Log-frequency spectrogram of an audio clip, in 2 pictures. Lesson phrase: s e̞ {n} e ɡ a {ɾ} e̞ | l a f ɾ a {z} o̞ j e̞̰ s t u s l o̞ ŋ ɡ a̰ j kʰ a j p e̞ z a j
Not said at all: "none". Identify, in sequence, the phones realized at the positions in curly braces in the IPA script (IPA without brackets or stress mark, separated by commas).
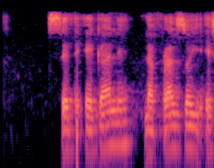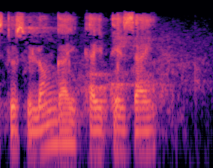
d, l, z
